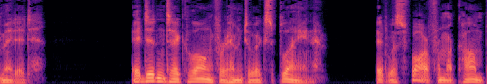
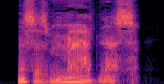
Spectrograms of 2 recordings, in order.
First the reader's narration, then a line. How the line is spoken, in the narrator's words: he muttered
